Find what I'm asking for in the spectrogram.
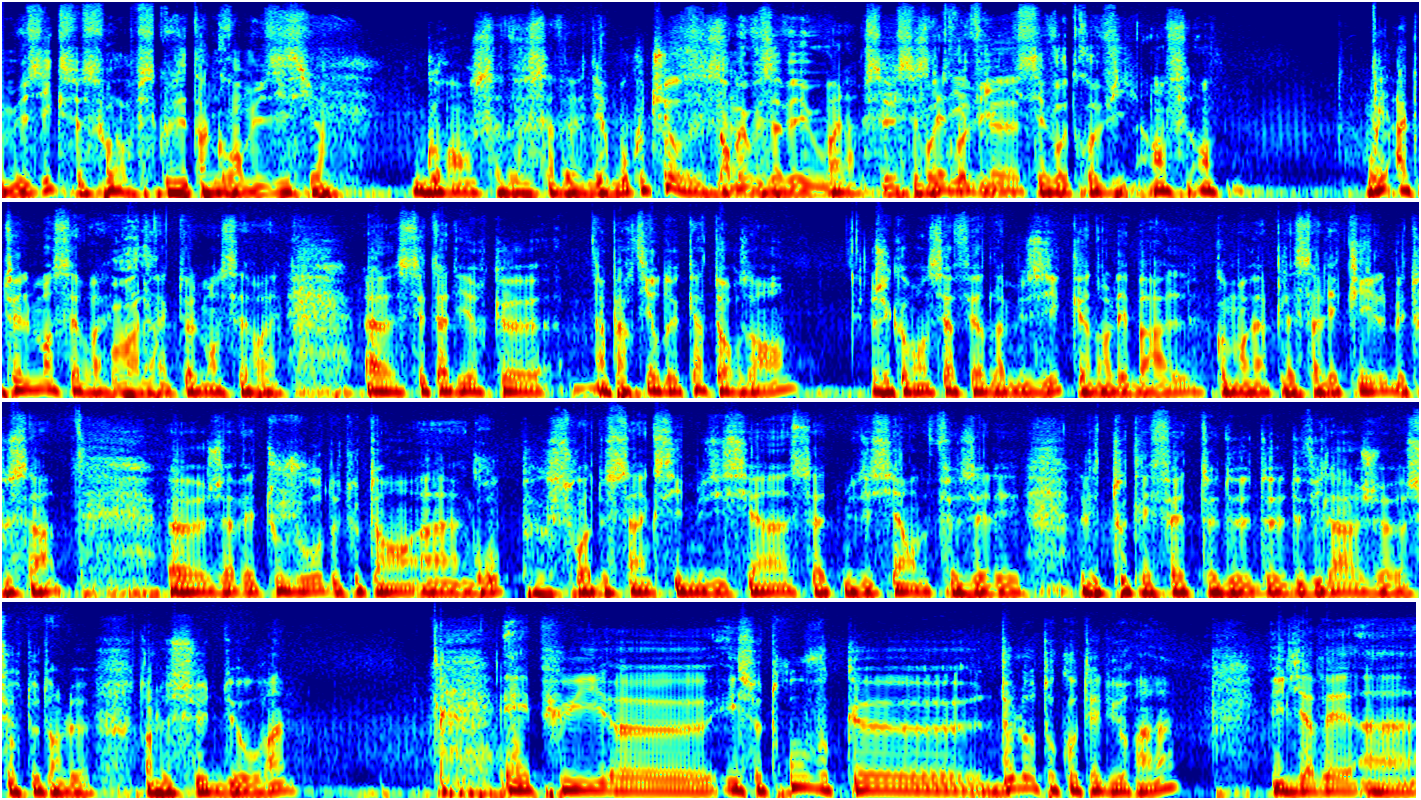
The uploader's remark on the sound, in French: Emission en direct depuis la salle de la Laub à Munster, dans le cadre de la fête de la musique.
